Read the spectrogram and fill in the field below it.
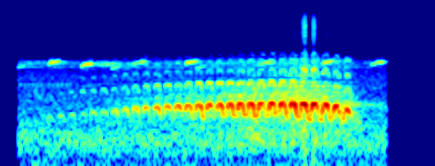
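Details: Wilson's snipe winnowing in flight display: a hollow, quavering run of rapid hoo-hoo-hoo pulses swelling louder over about three seconds, then cutting off, made by air through fanned tail feathers, not the voice; carries far across a marsh.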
